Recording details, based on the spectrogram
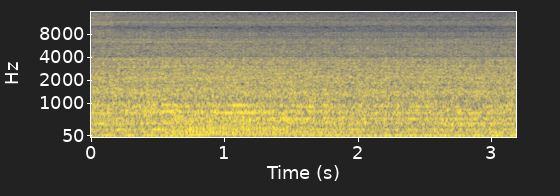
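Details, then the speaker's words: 2003 Mazda Protege5, not run for about 4 years, no-crank traced toward the neutral safety switch, running after jumping the starter at the starter though it won't start from the ignition switch: steady even idle, soft low thrum, no knocks or misses. "I don't really know why or how, but all I did was jump the starter down at the starter and it is running."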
